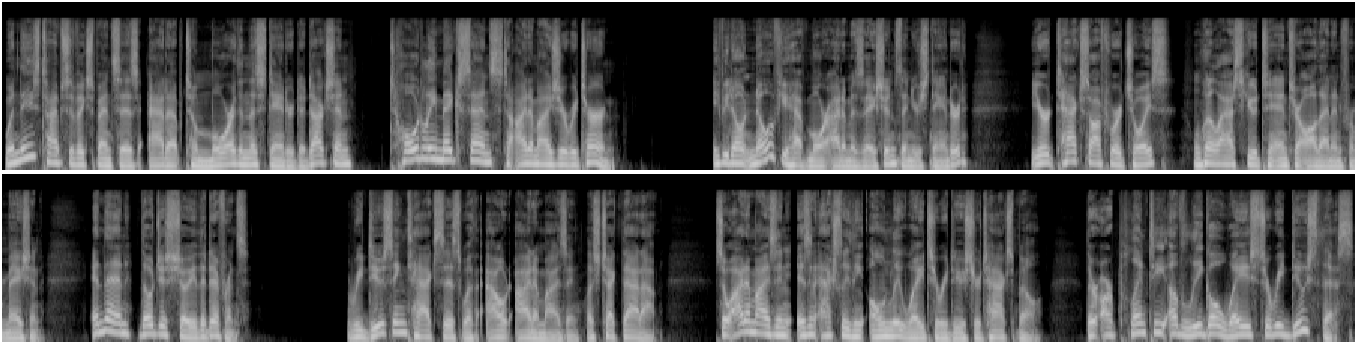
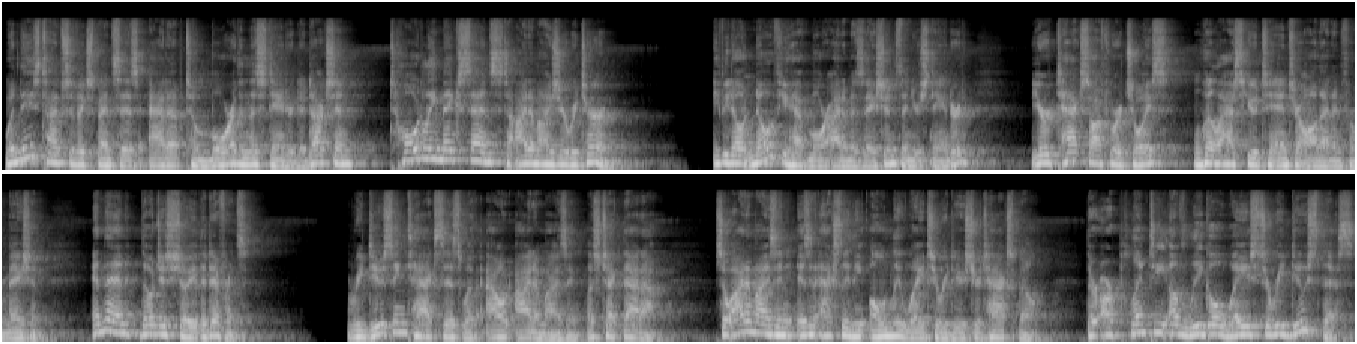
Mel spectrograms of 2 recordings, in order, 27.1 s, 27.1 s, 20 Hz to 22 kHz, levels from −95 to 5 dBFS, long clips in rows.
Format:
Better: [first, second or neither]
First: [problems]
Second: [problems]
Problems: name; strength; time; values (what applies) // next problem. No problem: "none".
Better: first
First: none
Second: room echo; very slight; dies away in 0.7 s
